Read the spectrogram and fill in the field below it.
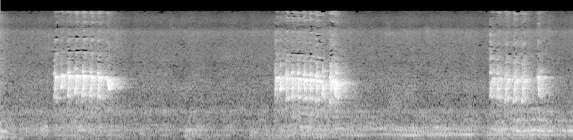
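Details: Sooty-headed bulbul lure song, 'ngekek' chattering: three separate bursts of fast, rattling, bubbly notes, each under a second and spaced about two and a half seconds apart, in a quiet setting.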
